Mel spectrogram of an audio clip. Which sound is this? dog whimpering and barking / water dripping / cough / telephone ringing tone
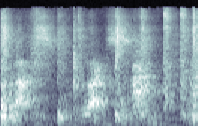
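dog whimpering and barking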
